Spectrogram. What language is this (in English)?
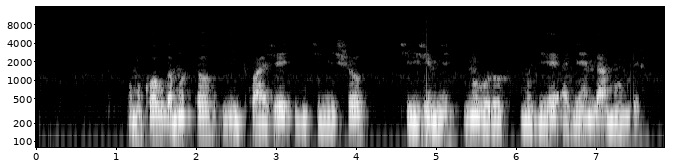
Kinyarwanda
